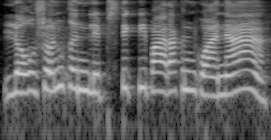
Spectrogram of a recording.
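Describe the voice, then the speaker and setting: A woman's voice: high-pitched, fairly even intonation, unhurried, a bit bright. A woman acting a breezy, self-indulgent daughter home from abroad in an Ilocano radio comedy drama.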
